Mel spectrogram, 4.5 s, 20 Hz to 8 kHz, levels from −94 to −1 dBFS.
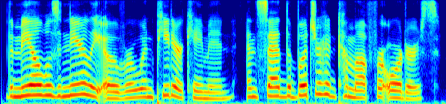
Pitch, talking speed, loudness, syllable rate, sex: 235 Hz, 240 wpm, -19 LUFS, 5.5 syllables/s, female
